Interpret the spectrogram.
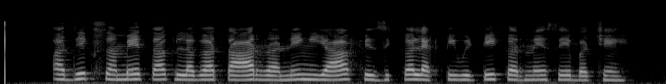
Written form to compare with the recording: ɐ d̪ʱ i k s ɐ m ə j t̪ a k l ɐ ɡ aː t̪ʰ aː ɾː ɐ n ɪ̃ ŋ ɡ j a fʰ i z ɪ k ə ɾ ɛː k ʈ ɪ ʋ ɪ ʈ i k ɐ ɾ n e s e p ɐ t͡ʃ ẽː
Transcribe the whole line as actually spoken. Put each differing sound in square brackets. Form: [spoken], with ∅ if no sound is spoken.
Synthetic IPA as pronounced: ɐ d̪ʱ [ɪ] k s ɐ m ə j t̪ [ɐ] k l ɐ ɡ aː [t̪] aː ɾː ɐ n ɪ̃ ŋ ɡ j a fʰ [ɪ] z ɪ k ə [l] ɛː k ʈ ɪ ʋ ɪ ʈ i k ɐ ɾ n e s e [b] ɐ t͡ʃ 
